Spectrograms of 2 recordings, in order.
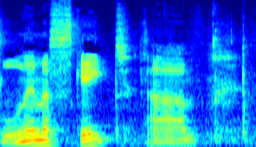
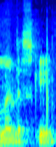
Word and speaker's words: lemniscate: And this one's called, I think it's pronounced lemniscate. Don't hold me to it, but I think something to the effect of lemniscate.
